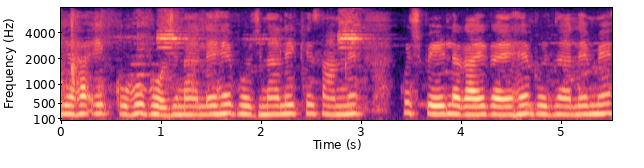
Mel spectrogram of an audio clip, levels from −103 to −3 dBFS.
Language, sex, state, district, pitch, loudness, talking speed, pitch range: Hindi, female, Chhattisgarh, Balrampur, 225 Hz, -15 LUFS, 175 wpm, 215-230 Hz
